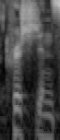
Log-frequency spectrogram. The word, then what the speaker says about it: Christian: So yeah, it's Christian, C-H-R-I-S-T-I-A-N, and Gianelli, G-I-A.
